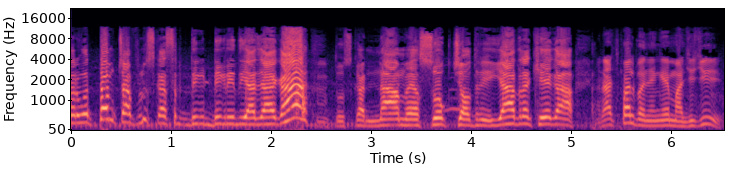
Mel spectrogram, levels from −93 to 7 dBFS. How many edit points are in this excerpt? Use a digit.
1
